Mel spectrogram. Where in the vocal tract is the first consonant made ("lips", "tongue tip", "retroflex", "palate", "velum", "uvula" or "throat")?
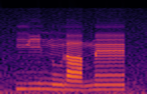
palate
